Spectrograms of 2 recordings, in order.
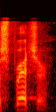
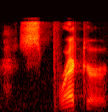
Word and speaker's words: Sprecher: Oh, Sprecher is how it's pronounced. It's a local Wisconsin craft root beer, one of the best out there. Sprecher.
